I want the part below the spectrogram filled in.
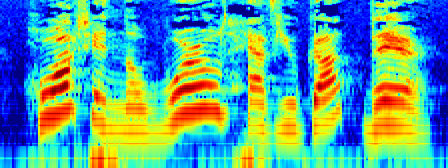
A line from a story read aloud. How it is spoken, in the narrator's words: cried Mama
